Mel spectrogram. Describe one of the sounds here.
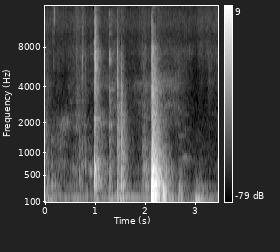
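A sandwich maker's lid clatters as it is opened.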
